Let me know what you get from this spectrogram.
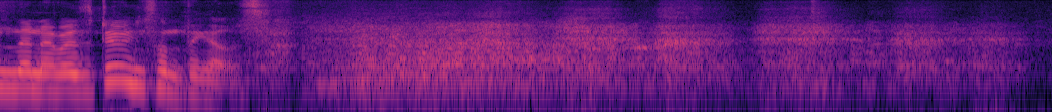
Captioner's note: audience laughing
